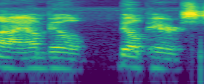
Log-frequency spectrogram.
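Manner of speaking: slow, on-air radio announcer voice. Recalling a man he knew who changed on air, imitate Bill Pierce's radio voice. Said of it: "his voice would be completely change".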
